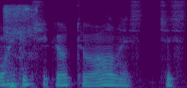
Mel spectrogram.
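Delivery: quiet whisper under breath. Speaking in character over an unconscious figure: whispering under breath. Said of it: "I whisper under my breath".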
